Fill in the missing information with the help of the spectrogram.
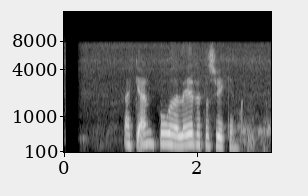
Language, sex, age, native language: Icelandic, female, 50-59, Icelandic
